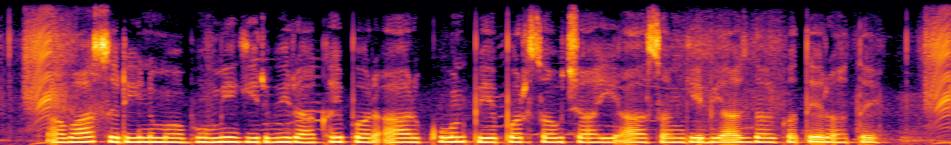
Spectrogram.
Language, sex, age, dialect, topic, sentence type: Maithili, female, 31-35, Bajjika, banking, question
